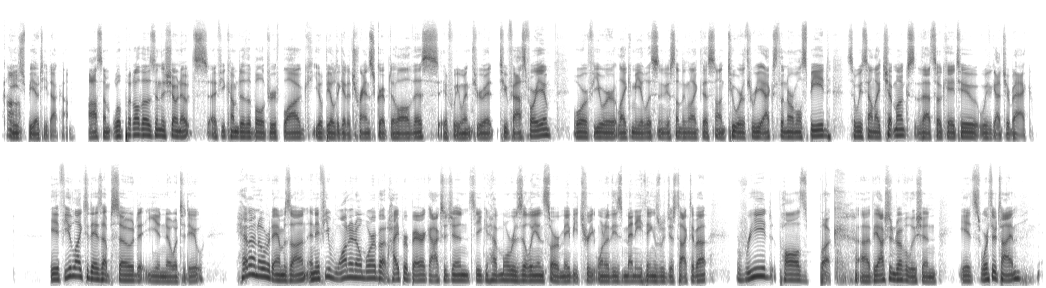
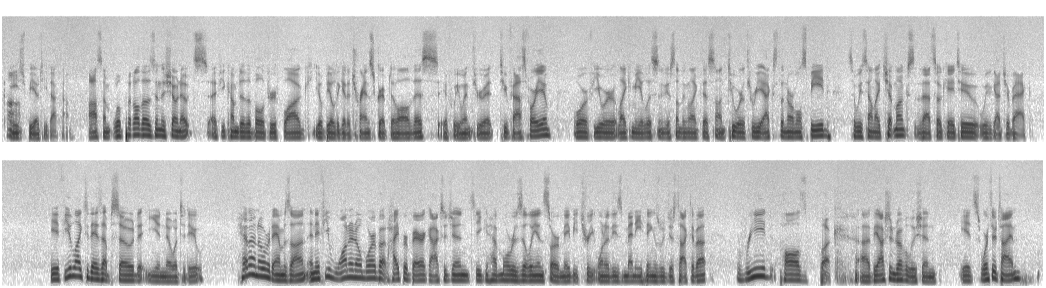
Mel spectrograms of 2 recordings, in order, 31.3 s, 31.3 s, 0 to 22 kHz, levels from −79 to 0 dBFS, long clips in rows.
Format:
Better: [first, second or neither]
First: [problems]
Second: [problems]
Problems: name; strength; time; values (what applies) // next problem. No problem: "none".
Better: first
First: none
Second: hiss; noticeable; throughout; 15 dB below the speech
